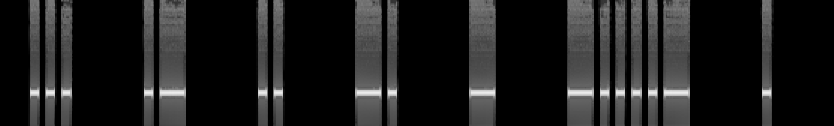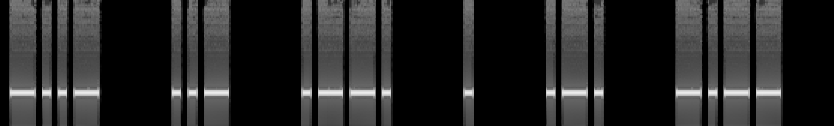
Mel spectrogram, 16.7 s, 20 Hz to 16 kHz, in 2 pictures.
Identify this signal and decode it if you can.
Morse code, heard as a keyed tone, about 15 wpm, spaced as for 8 wpm, 1000 Hz. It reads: SAINT-EXUPERY
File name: qotdfiles / 8wpm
